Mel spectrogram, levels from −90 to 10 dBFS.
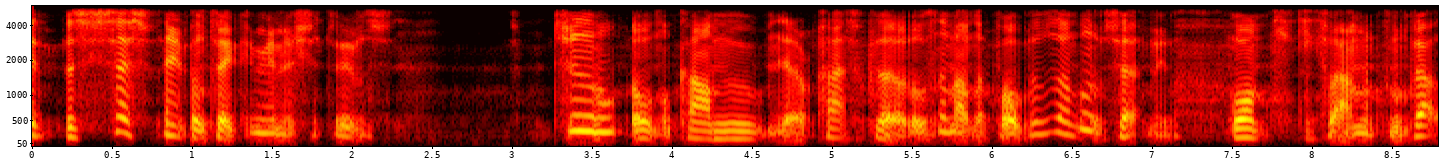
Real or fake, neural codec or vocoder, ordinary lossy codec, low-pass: fake; autoencoder, 44.1 kHz, a latent of 192 numbers a frame, MeloTTS; none; 5.4 kHz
